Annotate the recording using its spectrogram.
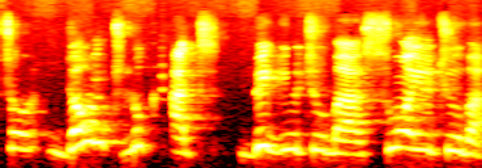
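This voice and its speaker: A woman's high-pitched voice makes very wide pitch swings over a quiet background. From Zambia. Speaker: YouTube content creator; guest. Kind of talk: casual chat. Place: home room. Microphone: video call.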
